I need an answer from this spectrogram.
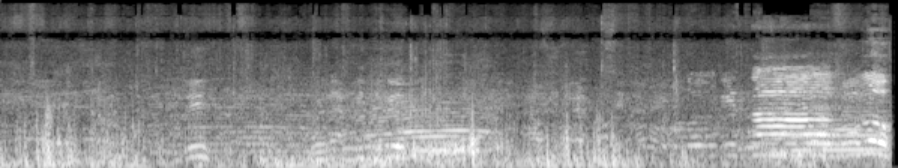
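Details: Enraged fat cattle on the rampage: a low, drawn-out moo rises midway, then a louder, rich, harmonic bellow closes the clip, set against steady rumbling noise, thuds and clatter.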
